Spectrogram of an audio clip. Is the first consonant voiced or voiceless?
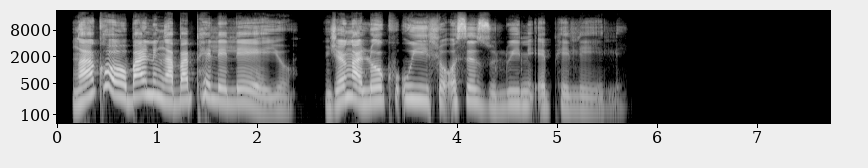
voiced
